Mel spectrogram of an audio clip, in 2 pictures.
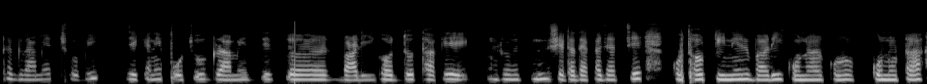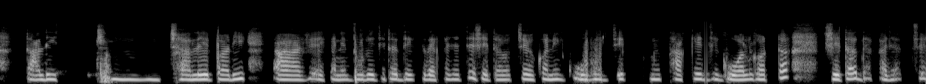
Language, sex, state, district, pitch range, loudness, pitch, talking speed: Bengali, female, West Bengal, Dakshin Dinajpur, 215-235 Hz, -22 LUFS, 225 Hz, 140 wpm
